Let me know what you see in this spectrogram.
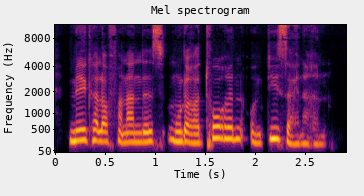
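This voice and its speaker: With a non-native accent and very wide pitch swings, a woman speaks at a moderate pace in a dry, close sound with no echo. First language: not German (speaking German). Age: 40. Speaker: podcast host. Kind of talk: casual chat.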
